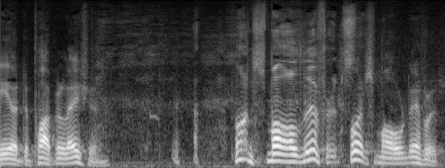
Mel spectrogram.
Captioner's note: laughter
